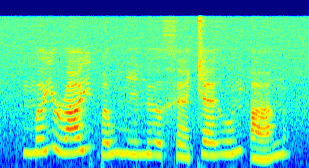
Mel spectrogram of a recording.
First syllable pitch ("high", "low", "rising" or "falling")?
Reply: rising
